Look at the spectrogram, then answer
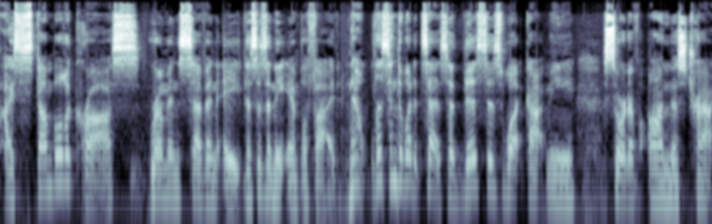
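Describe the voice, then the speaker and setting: Noticeable background noise sits behind a woman with a fairly low pitch. She speaks fairly slowly in an animated tone. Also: lively intonation. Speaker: Bible study leader. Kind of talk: Bible study talk.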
